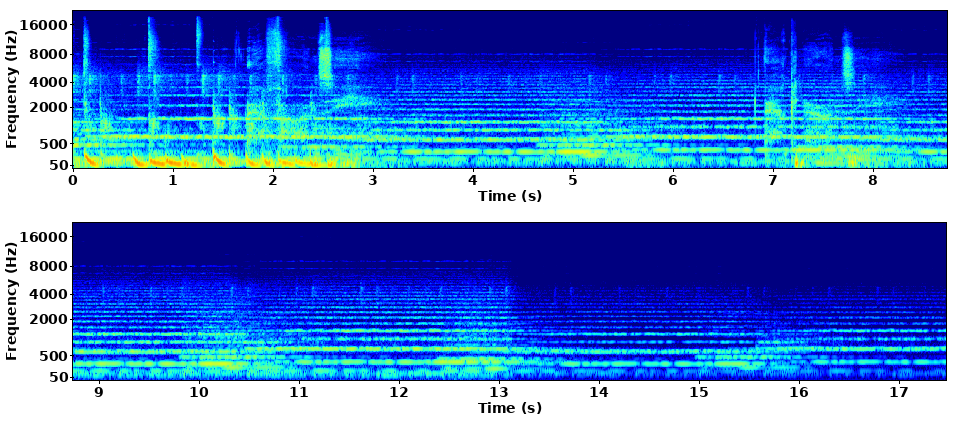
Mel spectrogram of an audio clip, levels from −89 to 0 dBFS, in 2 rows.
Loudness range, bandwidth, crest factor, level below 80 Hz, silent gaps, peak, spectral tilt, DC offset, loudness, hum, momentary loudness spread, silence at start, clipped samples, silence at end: 17 LU; 19.5 kHz; 20 dB; -42 dBFS; none; -16 dBFS; -5 dB/octave; under 0.1%; -36 LUFS; none; 19 LU; 0 s; under 0.1%; 0 s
